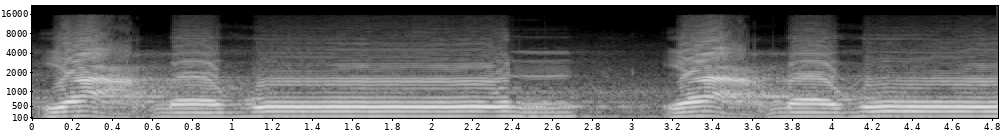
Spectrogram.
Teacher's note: ada mim matinya bertemu dengan huruf ya maka suara mimnya harus jelas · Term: izhar syafawi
